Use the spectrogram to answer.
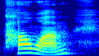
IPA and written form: poʊəm (POEM)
